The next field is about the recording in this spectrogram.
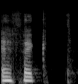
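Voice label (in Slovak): "efekt", Slovak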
